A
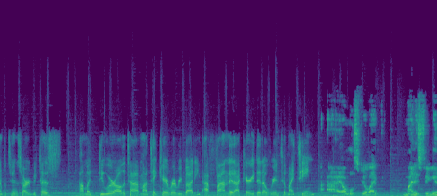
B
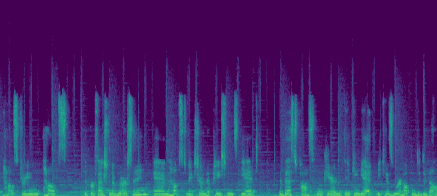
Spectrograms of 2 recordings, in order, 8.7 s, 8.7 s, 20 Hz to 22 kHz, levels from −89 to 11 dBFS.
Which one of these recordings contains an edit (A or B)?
A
